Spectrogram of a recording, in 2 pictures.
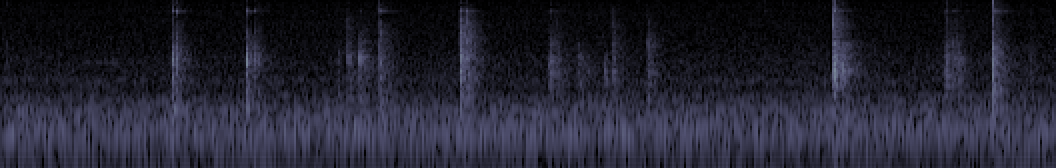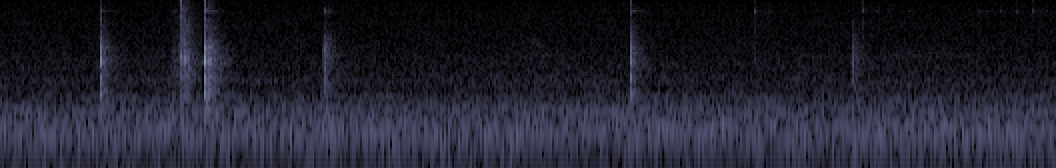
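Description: Irregular light clicks and taps, about a dozen, as a kitten bats at window-blind cords: the cords' pulls and the kitten's paws knocking against the windowsill and frame. The taps thin out in the last few seconds, over a faint steady room hum.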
